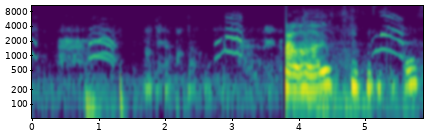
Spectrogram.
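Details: Farm cat family, the mother moving her tiny kittens one by one; thin, high, arched mews repeated every couple of seconds, one louder burst mid-way, soft speech and handling noise beneath.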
